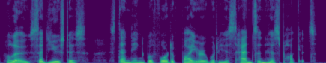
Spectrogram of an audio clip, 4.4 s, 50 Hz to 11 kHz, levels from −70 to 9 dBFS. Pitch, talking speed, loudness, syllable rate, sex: 210 Hz, 180 wpm, -19 LUFS, 5.2 syllables/s, female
